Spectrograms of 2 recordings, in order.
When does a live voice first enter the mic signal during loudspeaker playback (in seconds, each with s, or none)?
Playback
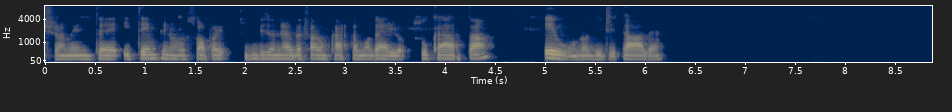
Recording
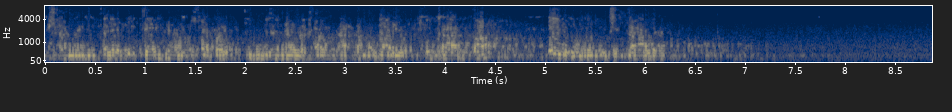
none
